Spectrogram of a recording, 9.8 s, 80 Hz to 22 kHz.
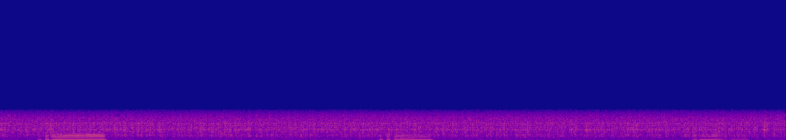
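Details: Sleeping Belgian Griffon dog snoring (stertor) while asleep: rhythmic, rumbling snores with each breath, about 15 per minute.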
